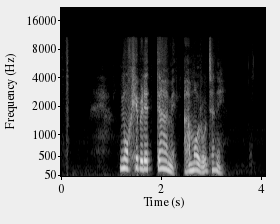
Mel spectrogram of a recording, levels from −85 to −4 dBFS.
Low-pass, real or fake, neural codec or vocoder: 10.8 kHz; fake; codec, 16 kHz in and 24 kHz out, 0.6 kbps, FocalCodec, streaming, 2048 codes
